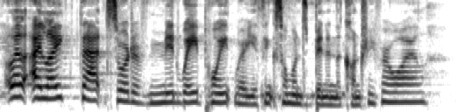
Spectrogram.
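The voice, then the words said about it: American accent with slight Irish tinge. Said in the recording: “Irish... It's like kind of American, but not entirely. There's a tinge to it... I don't fake the Irish every day”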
